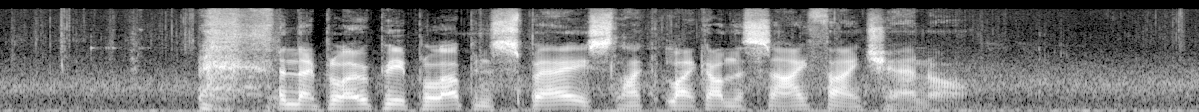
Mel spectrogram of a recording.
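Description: A young man speaks with animation close by, outdoors.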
